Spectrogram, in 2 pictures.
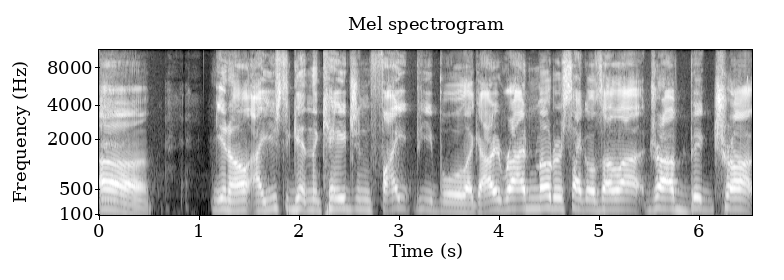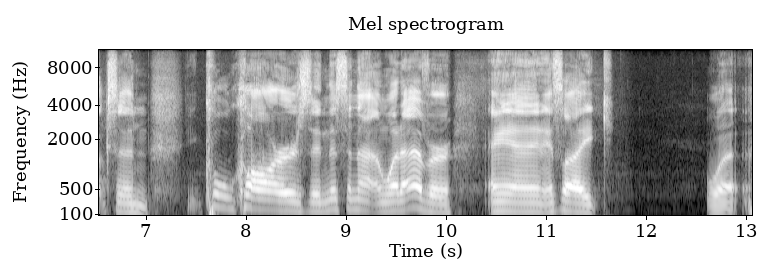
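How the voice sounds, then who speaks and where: A man speaks in a fairly high voice at a fairly slow pace. His tone is animated, with ordinary pitch variation. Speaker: podcast co-host. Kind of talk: casual chat. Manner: loud.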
